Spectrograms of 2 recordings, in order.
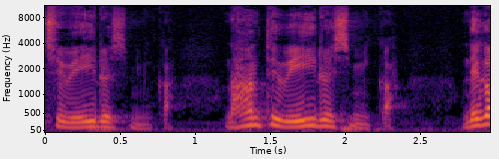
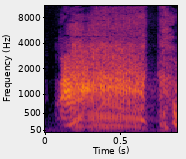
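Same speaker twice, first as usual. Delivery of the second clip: sharp, much lower burst of a yelp; short scream demo; 5 dB louder, much slower than usual. Shown as a demonstration. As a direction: bark out a sudden pained cry. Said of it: "하면서 비명을 지르나". (짧고 날카로운 비명)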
